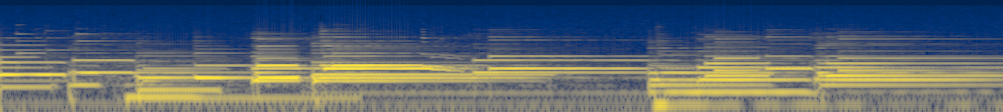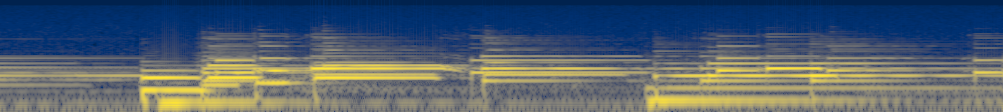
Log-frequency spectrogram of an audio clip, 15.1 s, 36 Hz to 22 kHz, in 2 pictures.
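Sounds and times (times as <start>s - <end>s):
bass notes: 0.0s - 15.0s
guitar picking a melody: 0.0s - 15.0s.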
